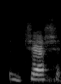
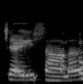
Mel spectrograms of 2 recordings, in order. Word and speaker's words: Jashona: board uh and uh josh i'm sorry i'm mispronouncing your first name it's jake you can call me jay but it's jay shawna okay jay shawna thank you uh jashona bates owner proposes to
